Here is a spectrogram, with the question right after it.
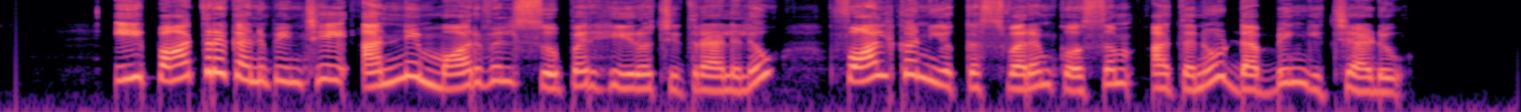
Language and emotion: Telugu, neutral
